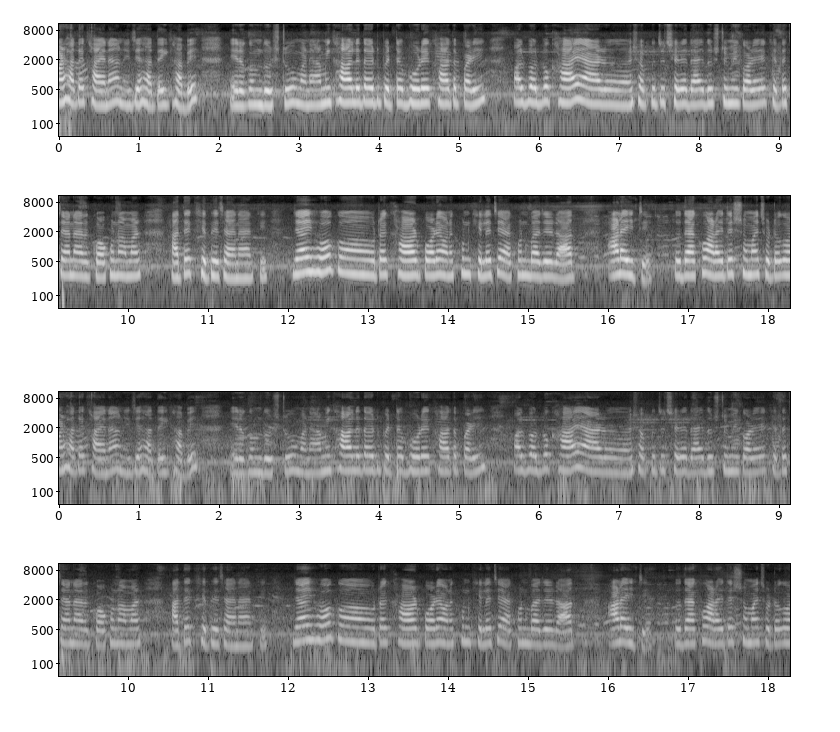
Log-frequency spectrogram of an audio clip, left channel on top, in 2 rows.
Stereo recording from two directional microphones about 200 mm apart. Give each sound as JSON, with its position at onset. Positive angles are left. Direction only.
{"t": 0.0, "sound": "a woman's voice", "side_deg": 40}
